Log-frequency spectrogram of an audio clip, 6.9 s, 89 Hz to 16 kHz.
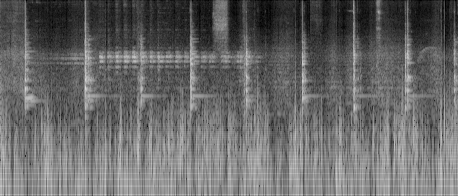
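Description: Long steel tyre bar driven repeatedly against a truck's steel wheel rim at the tyre bead, giving sharp ringing metal clangs about once every 0.8 seconds, nine strikes in all.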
